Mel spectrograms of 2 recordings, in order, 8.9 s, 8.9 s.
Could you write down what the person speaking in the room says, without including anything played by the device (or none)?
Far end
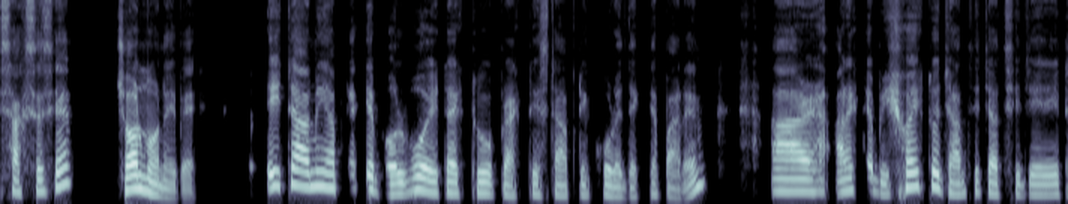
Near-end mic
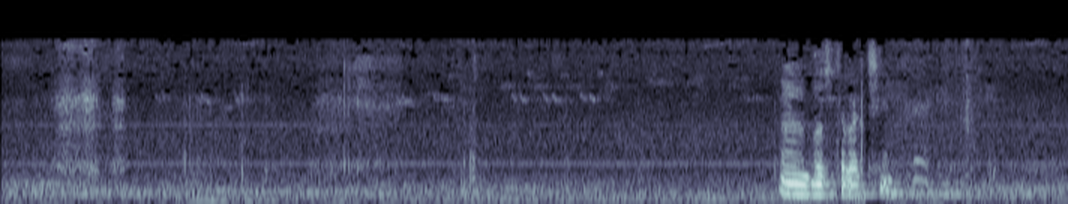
উম বুঝতে পারছি।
